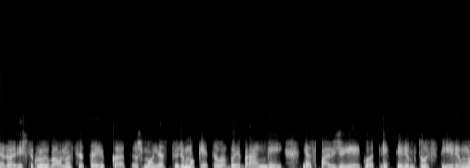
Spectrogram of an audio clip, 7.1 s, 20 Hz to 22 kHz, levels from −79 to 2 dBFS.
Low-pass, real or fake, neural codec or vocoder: 7.2 kHz; fake; codec, 16 kHz, 4 kbps, X-Codec, HuBERT features, trained on general audio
